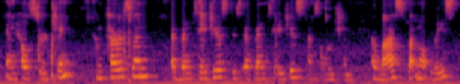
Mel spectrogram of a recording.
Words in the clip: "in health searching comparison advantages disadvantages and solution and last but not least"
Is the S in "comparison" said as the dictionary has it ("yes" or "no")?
yes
